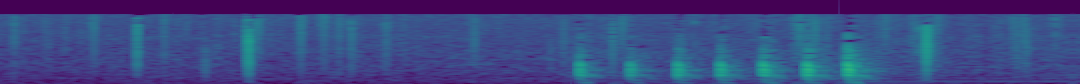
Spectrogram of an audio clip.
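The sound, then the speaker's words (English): A rapid, insistent burst of about eight loud knocks on a door at a manor house, following a few faint scattered taps, with one last knock after a brief pause. No one speaks. “Open the door”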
